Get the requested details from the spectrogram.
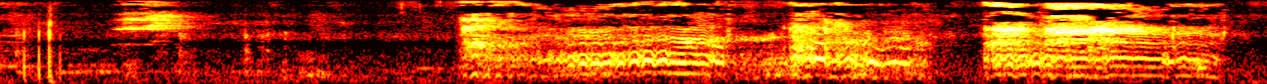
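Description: A small pinscher gives three harsh, high-pitched snarling barks in quick succession, sounding plainly aggressive.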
